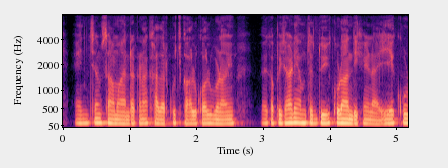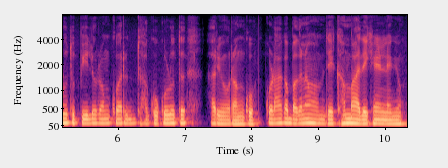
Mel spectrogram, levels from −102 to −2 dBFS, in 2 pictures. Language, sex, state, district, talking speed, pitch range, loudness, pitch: Garhwali, male, Uttarakhand, Uttarkashi, 220 wpm, 105-115 Hz, -17 LUFS, 110 Hz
